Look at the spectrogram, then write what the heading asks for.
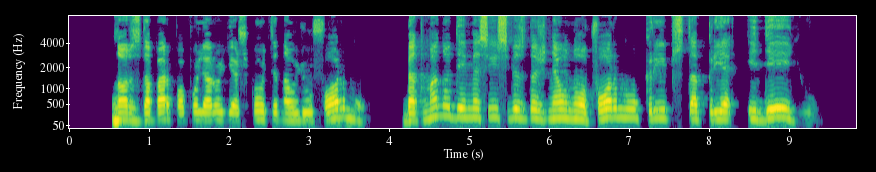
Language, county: Lithuanian, Marijampolė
